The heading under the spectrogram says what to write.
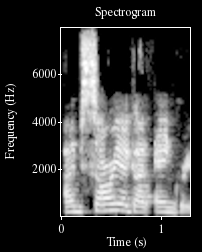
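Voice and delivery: ordinary delivery

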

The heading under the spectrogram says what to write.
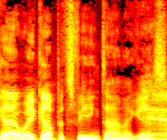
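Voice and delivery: nonchalant, indifferent delivery. Mocking how a wrestler said his entrance line, mock-nonchalant delivery. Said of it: "he said his line so nonchalant".

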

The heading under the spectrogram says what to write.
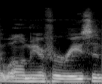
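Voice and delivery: normal talking voice

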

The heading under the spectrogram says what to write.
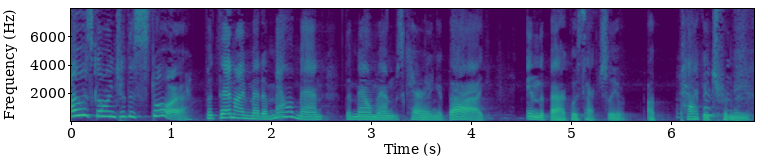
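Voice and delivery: pitch dropping a note with each new clause.

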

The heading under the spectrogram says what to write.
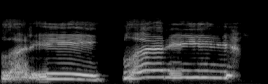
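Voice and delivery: high, screechy, scary pirate voice. Speaker retelling a man's voice heard in the ear, in a screechy scary pirate voice. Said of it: "a scary pirate kind of a screechy voice saying".

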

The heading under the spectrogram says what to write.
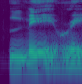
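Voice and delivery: dark, menacing, ominous big-shark voice, deep and scary. Retelling a first line at a table read for a big shark: ominous deep scary voice. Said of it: "ominous and deep and scary".

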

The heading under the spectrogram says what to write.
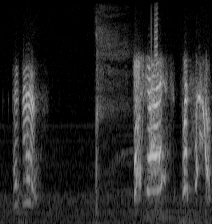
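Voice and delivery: jumping way up into very high character voice. Answering a request to put the character on the phone: voicing the character Bev. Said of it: "put Bev on the phone".

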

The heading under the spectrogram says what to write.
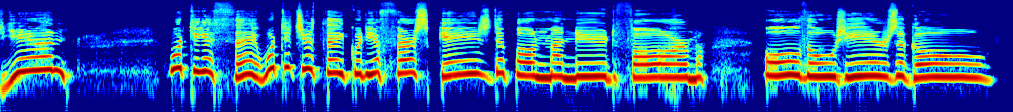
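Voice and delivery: put-on very high, slow, strong Scottish accent. Telling a joke heard on Outlander, voicing the wife: Scottish accent. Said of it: "told in a very Scottish accent".

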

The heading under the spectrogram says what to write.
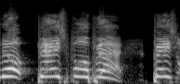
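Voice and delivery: very high, very loud, frantic screaming. Retelling watching someone play a game: retelling a scream. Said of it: "And I'm screaming".

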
